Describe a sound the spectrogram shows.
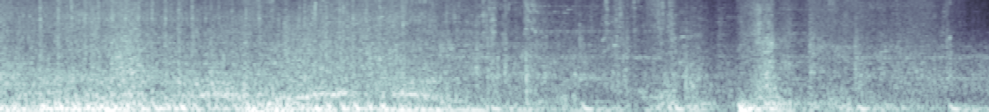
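Rapid gunfire and explosions blast up close.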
